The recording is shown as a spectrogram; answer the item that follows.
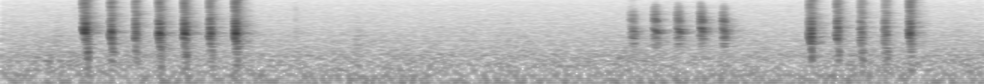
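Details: A male cockatiel imitates his owner's kissing sounds with quick bursts of sharp, smacking kiss-like clicks, several in rapid succession; his mate gets fed up and pushes him out of the way.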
